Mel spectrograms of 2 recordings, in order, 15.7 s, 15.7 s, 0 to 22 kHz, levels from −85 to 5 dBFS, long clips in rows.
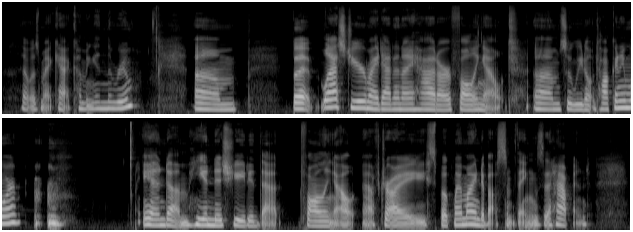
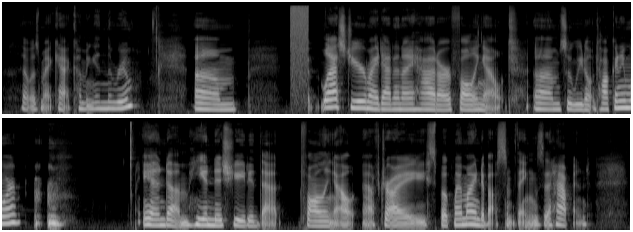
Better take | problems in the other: first | audio cutting out; filled with static; at 3.5 s

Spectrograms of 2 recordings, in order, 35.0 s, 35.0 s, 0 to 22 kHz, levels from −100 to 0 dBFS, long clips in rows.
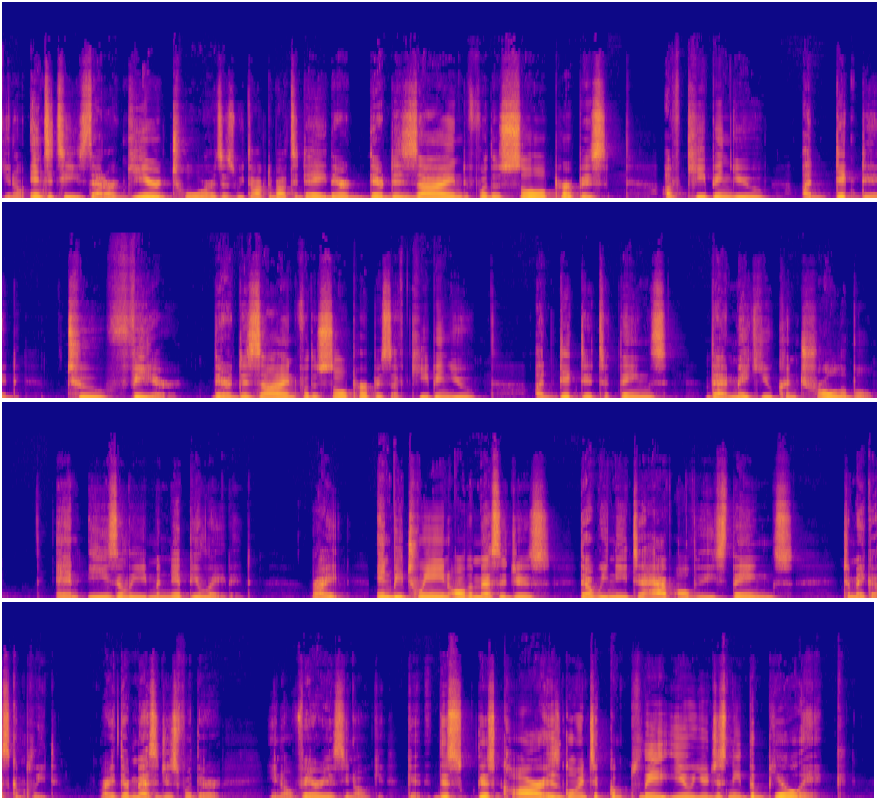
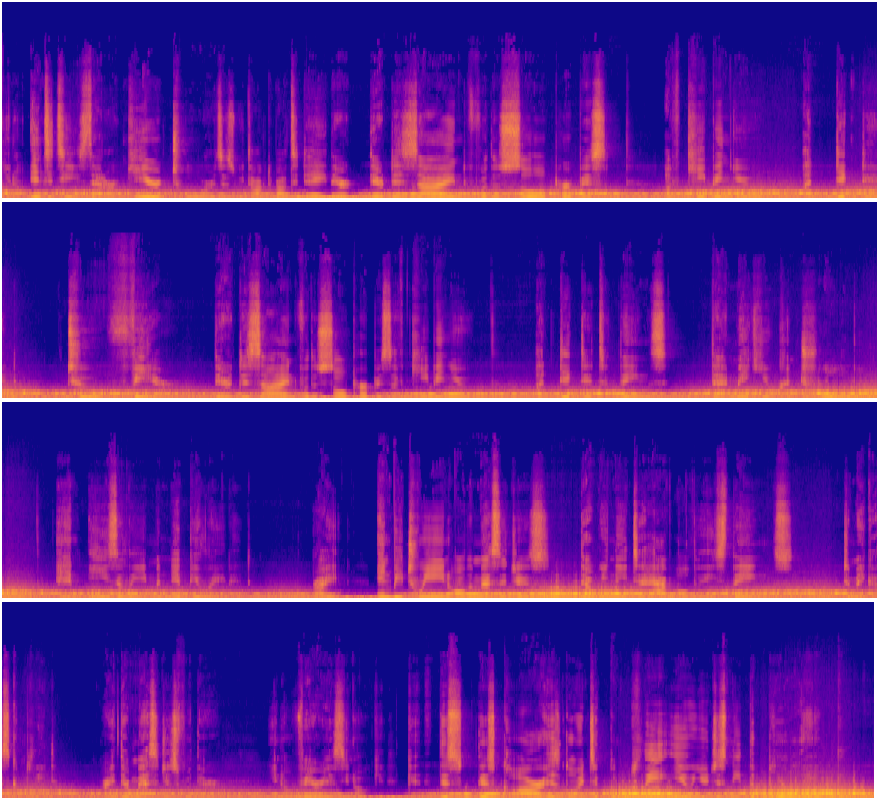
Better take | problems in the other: first | wind noise on the microphone; heavy; 5 dB above the speech

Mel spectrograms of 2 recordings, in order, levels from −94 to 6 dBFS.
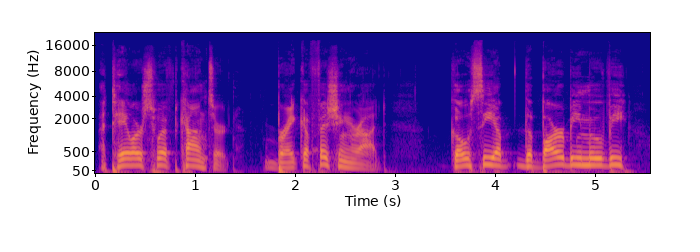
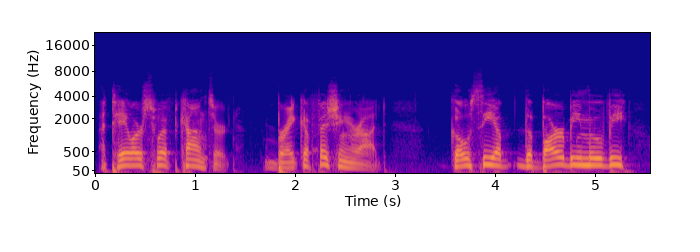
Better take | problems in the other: first | muffled; very; fading above 3.5 kHz

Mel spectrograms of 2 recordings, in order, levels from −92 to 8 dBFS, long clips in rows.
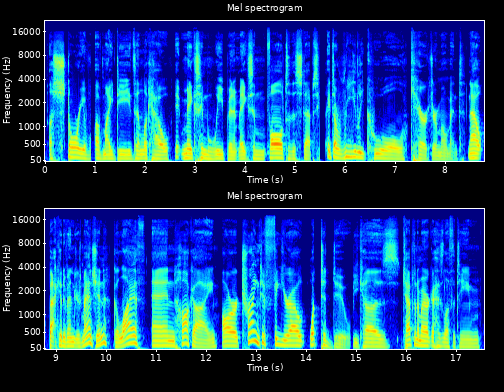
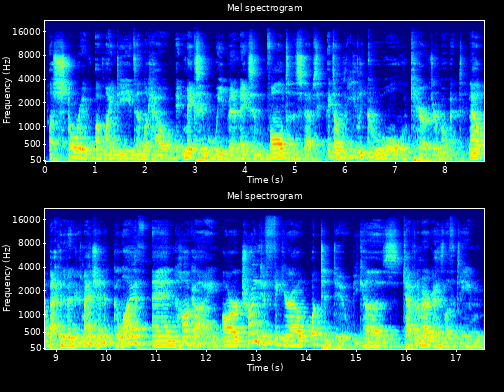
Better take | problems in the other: first | off-mic speech; far // room echo; slight; dies away in 0.7 s

